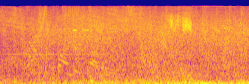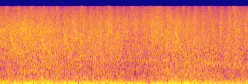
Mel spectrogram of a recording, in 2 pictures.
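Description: Video game explosions and laser blasts crackle rapidly.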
